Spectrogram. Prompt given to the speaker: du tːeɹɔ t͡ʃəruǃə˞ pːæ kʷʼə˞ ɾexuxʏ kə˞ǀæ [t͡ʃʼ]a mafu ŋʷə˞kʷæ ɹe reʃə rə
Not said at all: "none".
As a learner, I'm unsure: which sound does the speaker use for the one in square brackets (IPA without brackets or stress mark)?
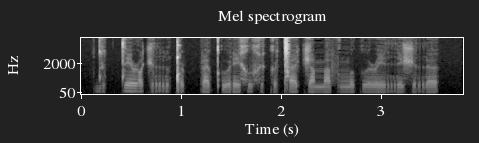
t͡ʃ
